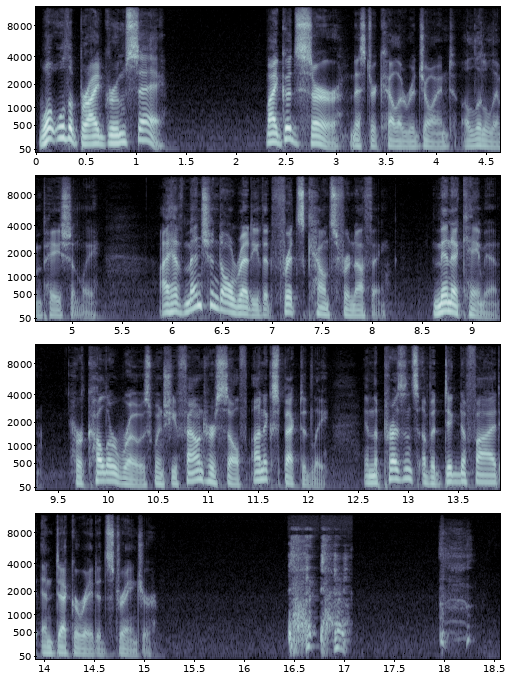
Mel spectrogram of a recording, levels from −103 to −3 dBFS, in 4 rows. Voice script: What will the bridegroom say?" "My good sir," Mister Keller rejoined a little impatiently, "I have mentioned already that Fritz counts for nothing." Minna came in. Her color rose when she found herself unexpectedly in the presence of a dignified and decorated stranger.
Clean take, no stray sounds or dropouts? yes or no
no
